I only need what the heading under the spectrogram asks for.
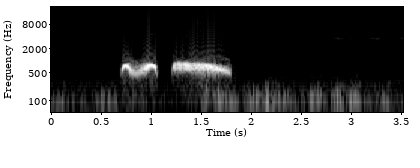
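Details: Spotted dove coo used in luring wild doves for trapping near a sacred tree: a wavy short note followed by a long, steady, gently falling note, with low rumbling noise afterward.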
